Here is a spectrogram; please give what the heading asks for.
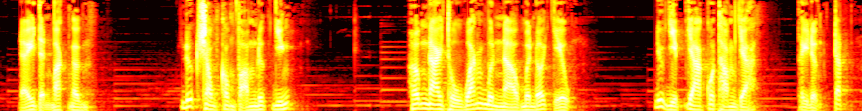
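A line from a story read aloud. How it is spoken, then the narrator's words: Harsh, stern. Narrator (Vietnamese): Viễn Từ đại sư gằn giọng nói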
